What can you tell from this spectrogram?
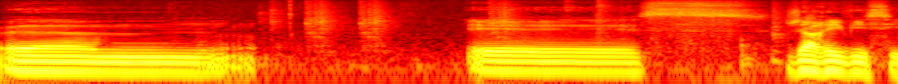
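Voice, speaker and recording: Over noticeable background noise, a man with a Portuguese accent speaks in a very deep, low pitch with fairly even intonation. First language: Portuguese (speaking French). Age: 40s. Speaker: football coach. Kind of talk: press conference. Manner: halting.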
